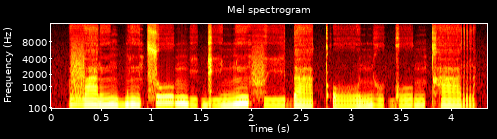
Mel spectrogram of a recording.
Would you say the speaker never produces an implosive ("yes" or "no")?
no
